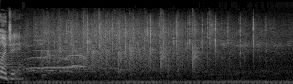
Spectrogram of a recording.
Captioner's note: attendees cheering and applauding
